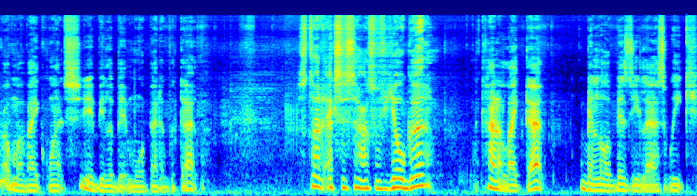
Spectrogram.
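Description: A man speaks at a moderate pace, with light background noise audible. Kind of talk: casual vlog chat. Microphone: phone near.

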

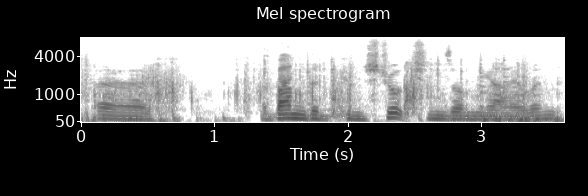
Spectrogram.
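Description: The speaker is a man. His tone is slightly mellow.

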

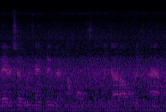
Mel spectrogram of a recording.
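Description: Through loud background noise, a man with an American accent talks at a moderate pace. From North Carolina. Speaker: beekeeper. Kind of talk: oral history interview answer. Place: hall. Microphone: phone near.

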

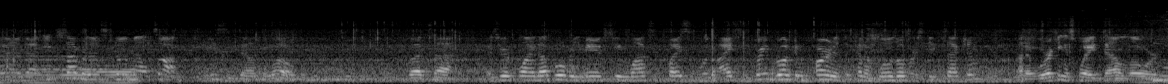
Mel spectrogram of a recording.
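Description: A man talks at a very fast pace. Loud background noise runs behind him. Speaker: glacier tour guide. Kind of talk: guided tour talk. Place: open country. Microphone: old recording.

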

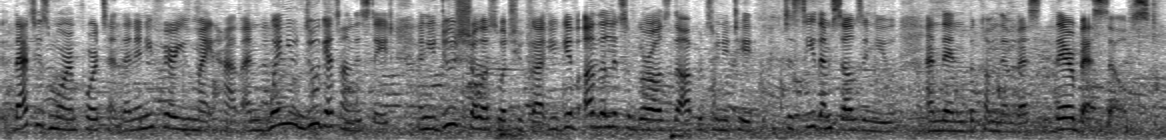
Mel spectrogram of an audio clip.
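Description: A woman talks at a fairly quick pace. There is loud background noise. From Jamaica. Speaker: beauty pageant contestant. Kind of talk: interview answer. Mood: warm, upbeat. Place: hall. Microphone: handheld.

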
